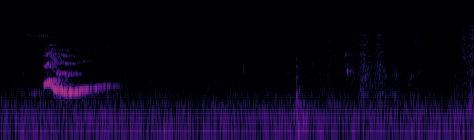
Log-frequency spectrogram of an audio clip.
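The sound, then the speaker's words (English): A dog gives one short, high-pitched whine that slides downward in pitch, fairly clear, followed by several seconds of quiet noise with faint rustling. “He sounds cute too. A little whine.”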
